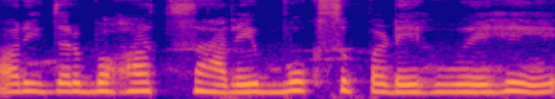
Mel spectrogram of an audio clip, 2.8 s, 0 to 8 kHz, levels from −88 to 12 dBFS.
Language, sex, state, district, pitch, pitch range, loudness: Hindi, female, Odisha, Khordha, 245 Hz, 225-255 Hz, -14 LUFS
